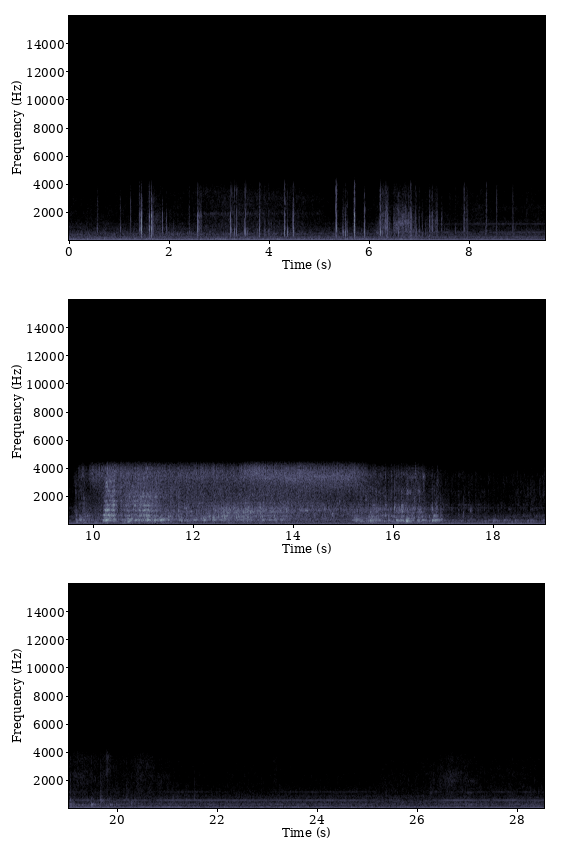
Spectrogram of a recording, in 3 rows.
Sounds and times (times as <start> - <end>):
Toilet flush: 9.6 - 19.6.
